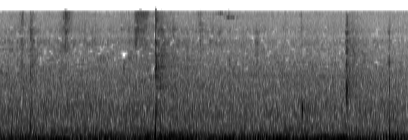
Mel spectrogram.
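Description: Tennis ball struck by rackets during a rally: a sharp pop about a second and a half in and another near the end, with a couple of fainter ticks, over a steady low background rumble.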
